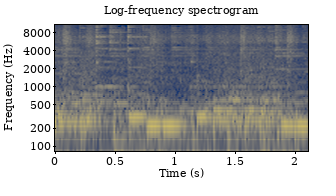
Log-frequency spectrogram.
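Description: Noisy music trade-show hall: instruments and percussion playing from around the floor, a mix of short pitched notes and light hits over a steady din.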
